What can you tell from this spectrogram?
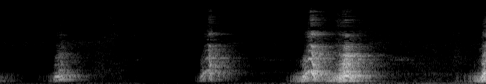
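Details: Puppy reacting to its mirror image for the first time: rougher, lower barks and a drawn-out growling bark run together, getting louder toward the end.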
